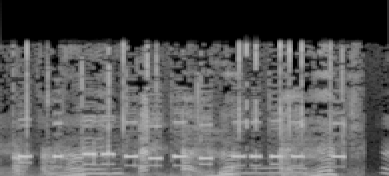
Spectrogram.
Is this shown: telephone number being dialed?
yes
